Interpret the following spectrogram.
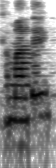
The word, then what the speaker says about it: Kamande: And Kamande. Njoki corrected the pronunciation. You should correct all our pronunciations of Kikuyu words, by the way. It's a hard D. Kamande, yes?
